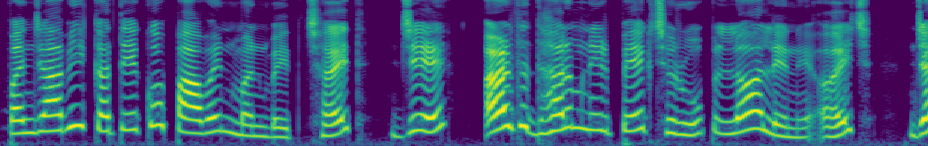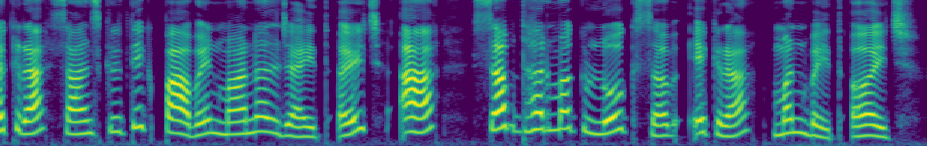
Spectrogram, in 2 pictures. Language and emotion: Maithili, neutral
